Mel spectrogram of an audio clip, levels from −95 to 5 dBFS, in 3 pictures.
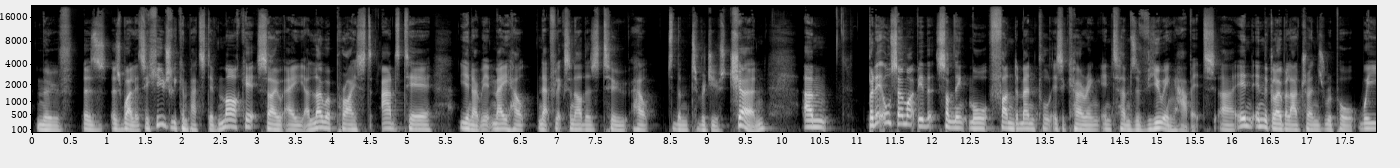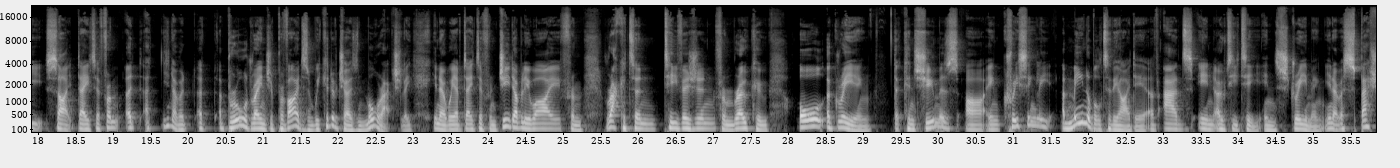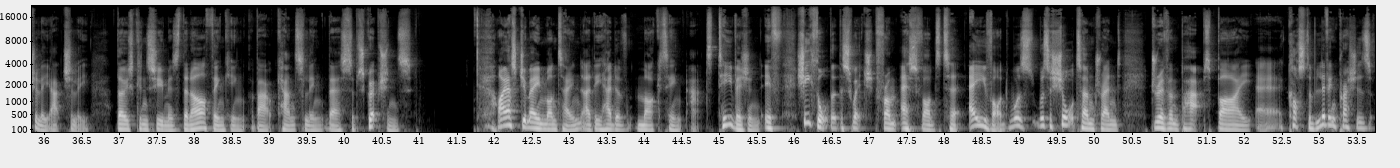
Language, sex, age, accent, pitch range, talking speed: English, male, 30-49, British, 110-140 Hz, 165 wpm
